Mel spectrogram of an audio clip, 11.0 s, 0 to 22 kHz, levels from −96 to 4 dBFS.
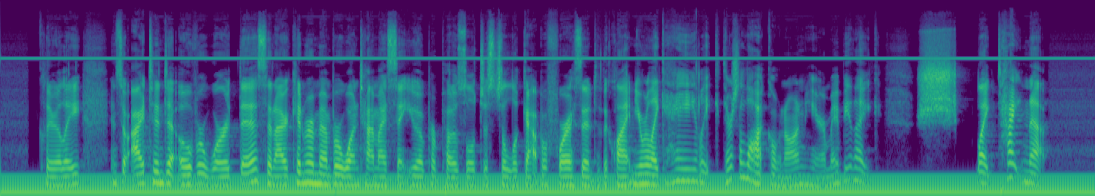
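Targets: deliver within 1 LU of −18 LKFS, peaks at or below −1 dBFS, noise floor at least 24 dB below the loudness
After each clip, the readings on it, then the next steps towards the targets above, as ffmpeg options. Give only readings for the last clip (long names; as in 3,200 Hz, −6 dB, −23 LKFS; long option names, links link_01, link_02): mains hum 60 Hz; hum harmonics up to 300 Hz; level of the hum −20 dBFS; interfering tone 7,300 Hz; level of the tone −35 dBFS; integrated loudness −19.5 LKFS; sample peak −1.0 dBFS; target loudness −18.0 LKFS
→ -af "bandreject=frequency=60:width_type=h:width=6,bandreject=frequency=120:width_type=h:width=6,bandreject=frequency=180:width_type=h:width=6,bandreject=frequency=240:width_type=h:width=6,bandreject=frequency=300:width_type=h:width=6"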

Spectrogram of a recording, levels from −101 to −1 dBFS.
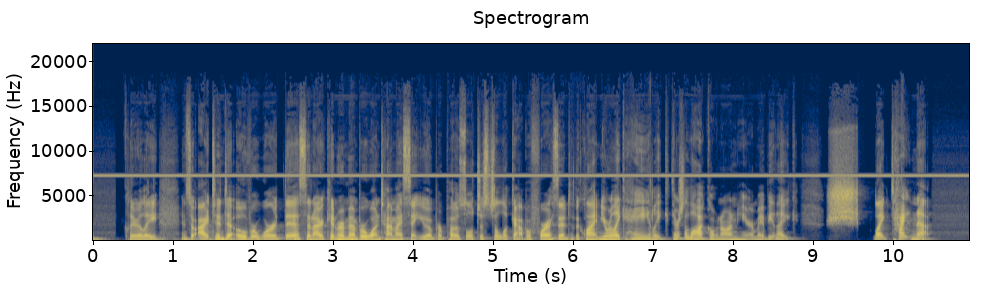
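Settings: mains hum none found; interfering tone 7,300 Hz; level of the tone −35 dBFS
→ -af "bandreject=frequency=7300:width=30"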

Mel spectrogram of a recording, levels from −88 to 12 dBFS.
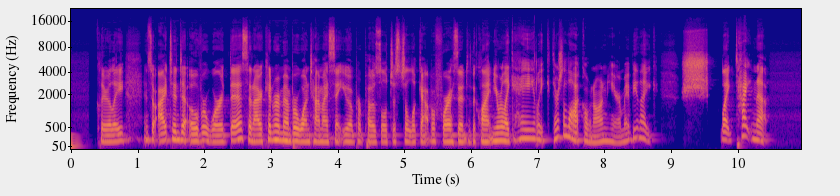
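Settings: interfering tone none found; integrated loudness −21.0 LKFS; sample peak −1.5 dBFS; target loudness −18.0 LKFS
→ -af "volume=3dB,alimiter=limit=-1dB:level=0:latency=1"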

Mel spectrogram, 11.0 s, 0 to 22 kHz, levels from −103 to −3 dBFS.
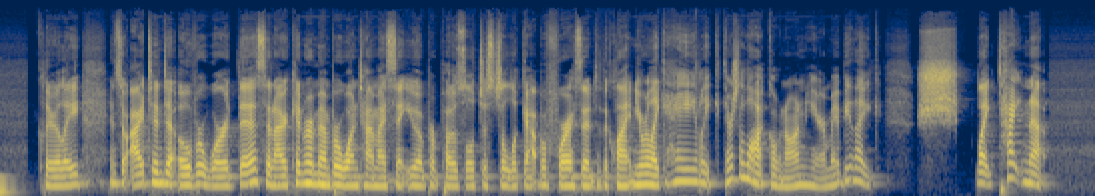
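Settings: integrated loudness −18.0 LKFS; sample peak −1.0 dBFS; background noise floor −53 dBFS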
